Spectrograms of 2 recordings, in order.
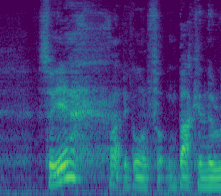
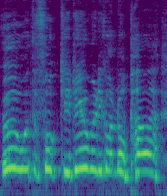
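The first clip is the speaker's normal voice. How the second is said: high, fast mock panic, much higher than his own voice; mocking panicked people; 3 dB louder, faster than usual. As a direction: squeal it like a helpless whiner with no idea. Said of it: "Everyone's like".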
